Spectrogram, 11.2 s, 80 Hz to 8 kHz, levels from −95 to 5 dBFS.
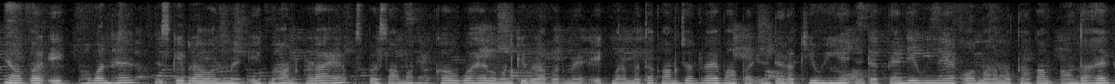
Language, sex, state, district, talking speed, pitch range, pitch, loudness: Hindi, female, Bihar, Supaul, 235 wpm, 195-215 Hz, 205 Hz, -37 LUFS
